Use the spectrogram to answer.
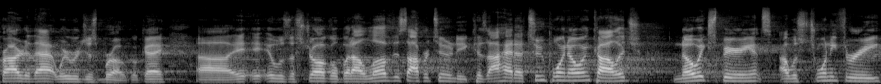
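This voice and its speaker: A man with an American accent speaks at a fairly quick pace and a fairly high pitch, with noticeable background noise behind him. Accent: Kentucky accent, joked about. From Kentucky, US South. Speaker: network marketer. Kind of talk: panel testimony. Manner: casual, joking.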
